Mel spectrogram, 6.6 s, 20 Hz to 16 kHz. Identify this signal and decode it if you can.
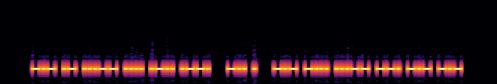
Morse code, heard as a keyed tone, about 34 wpm, 700 Hz. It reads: KA3HLP DE KB3GKK
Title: USA Callsign DE Callsign 35wpm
